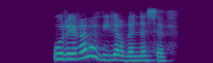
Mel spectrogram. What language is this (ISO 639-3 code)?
kab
